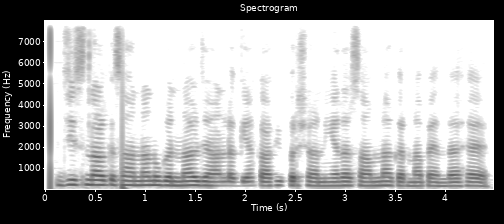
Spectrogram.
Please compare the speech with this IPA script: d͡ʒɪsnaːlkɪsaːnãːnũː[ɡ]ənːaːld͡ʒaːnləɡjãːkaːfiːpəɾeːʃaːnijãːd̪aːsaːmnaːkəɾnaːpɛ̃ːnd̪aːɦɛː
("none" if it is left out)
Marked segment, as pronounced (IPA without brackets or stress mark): ɡ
